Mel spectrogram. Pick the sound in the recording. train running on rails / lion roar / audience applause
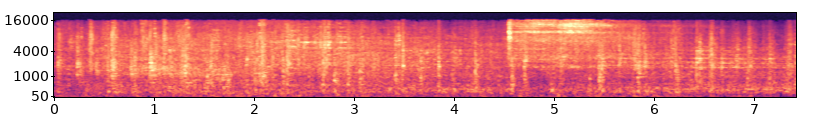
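train running on rails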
